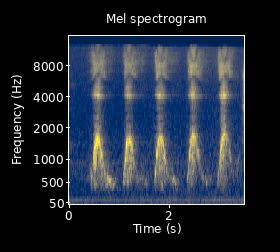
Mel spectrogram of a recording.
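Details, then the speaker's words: Aortic sclerosis murmur on the Harvey cardiology manikin: simulated heart at about 95 a minute with a crescendo-decrescendo systolic murmur starting after S1 and ending around or just before S2; carotid pulses normal. "the murmur will go up and down that's a typical a or tics chlorosis murmur the carotid pulses will be okay"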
